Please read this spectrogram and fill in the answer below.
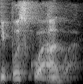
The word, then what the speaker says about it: Gipuzkoa: Gipuzkoa.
